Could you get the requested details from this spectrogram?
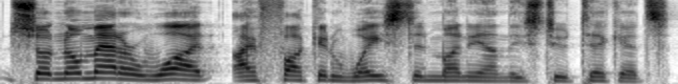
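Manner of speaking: usual speaking voice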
